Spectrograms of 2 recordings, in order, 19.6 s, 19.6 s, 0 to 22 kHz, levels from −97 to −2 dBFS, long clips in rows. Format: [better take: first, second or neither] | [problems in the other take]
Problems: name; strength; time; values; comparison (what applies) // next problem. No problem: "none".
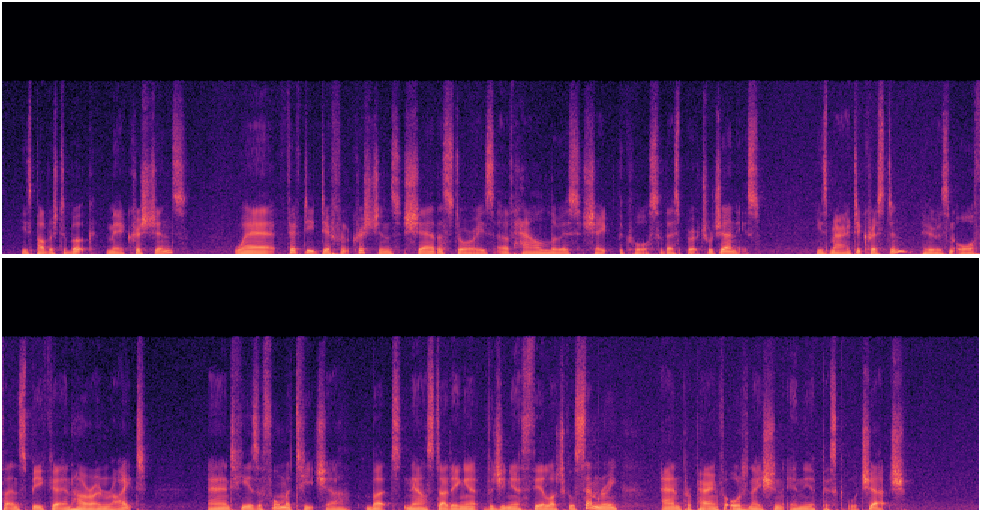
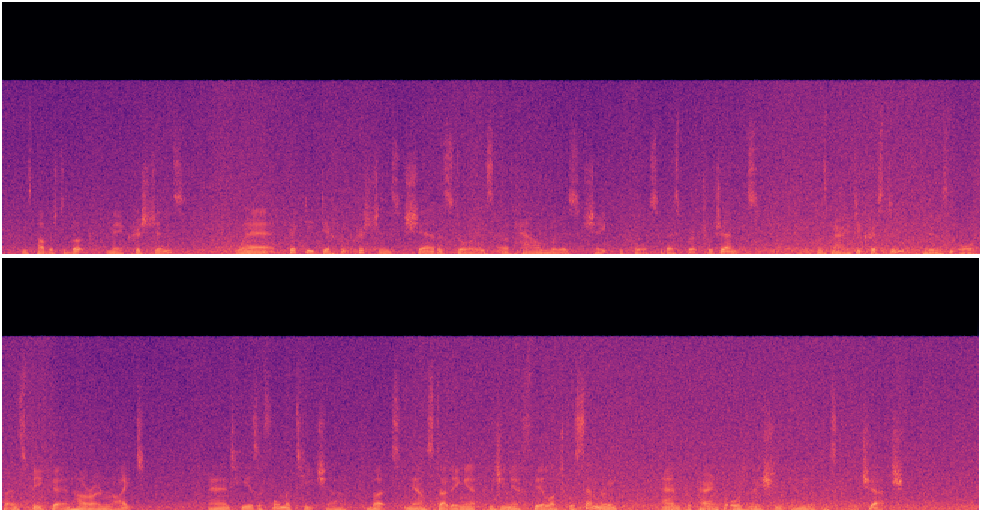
first | hiss; loud; throughout; 3 dB below the speech; faint in the first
